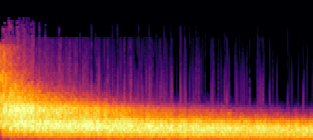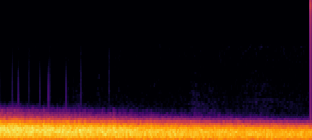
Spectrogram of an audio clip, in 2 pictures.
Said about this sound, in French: Effectivement, nous avons la même référence, c'est bien Tom Scott testant le plus long écho du monde.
